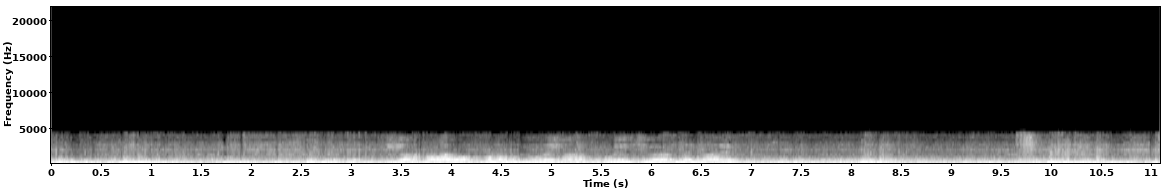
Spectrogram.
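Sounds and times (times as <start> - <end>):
train wheels rumbling on rail: 0.0 - 11.0.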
